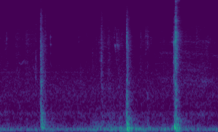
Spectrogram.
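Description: Storage drawers in a Ford Ranger RV latching shut, three sharp separate clunks spaced about a second apart over a quiet cabin background.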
